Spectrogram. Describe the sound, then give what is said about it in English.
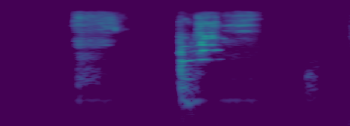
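Someone takes a quiet sip of Basil Hayden bourbon, with a soft slurp and a breathy exhale, followed by a single sharp click like a glass being set down. No talking. “Yeah, what other podcasts are you going to get where there is a rogue host drinking on the air?”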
